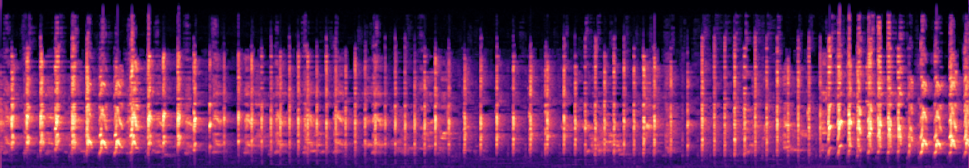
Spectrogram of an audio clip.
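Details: Lovebird giving a long 'konslet ngekek' trill, used to stimulate breeding condition: a fast, unbroken chatter of high, buzzy chirps repeated many times a second with slight rises and falls in loudness, and no other clear sounds.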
